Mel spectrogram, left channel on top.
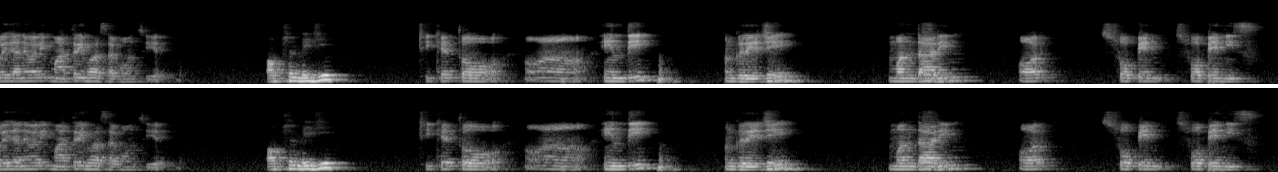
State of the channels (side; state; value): both; normal; correlation 0.63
